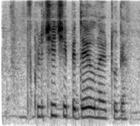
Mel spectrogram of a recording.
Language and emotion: Russian, neutral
